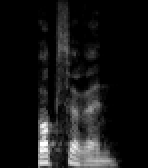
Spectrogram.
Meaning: boxer (female)
- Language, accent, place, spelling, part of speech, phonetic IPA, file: German, Germany, Berlin, Boxerin, noun, [ˈbɔksəʁɪn], De-Boxerin.ogg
